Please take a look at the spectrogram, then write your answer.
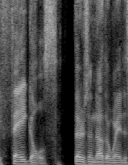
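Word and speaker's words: Fagles: And it's by It's translated by Robert I'll say Fagels. There's another way to say his name, but I'll say Fagels.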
